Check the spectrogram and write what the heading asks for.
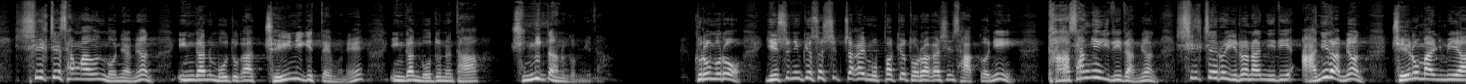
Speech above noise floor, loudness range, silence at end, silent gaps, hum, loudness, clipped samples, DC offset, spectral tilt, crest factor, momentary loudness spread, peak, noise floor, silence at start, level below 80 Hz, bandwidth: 63 dB; 4 LU; 0 s; none; none; -19 LUFS; under 0.1%; under 0.1%; -4 dB/octave; 20 dB; 9 LU; 0 dBFS; -82 dBFS; 0 s; -72 dBFS; over 20 kHz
